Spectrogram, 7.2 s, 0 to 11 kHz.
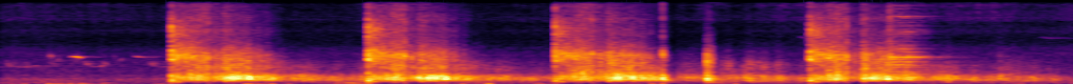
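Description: Gunfire from a Tisas 2011 pistol with Winchester White Box ammunition at a range, five sharp reports in a steady rhythm, each followed by a ringing metallic clang of steel targets at 100 yards.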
